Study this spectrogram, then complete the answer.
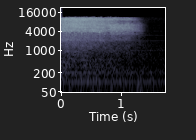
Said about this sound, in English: Another deep breath in. Just think of it as a beautiful healing breath. Just bringing it in. Letting go of all the heaviness and just breathing another quick breath.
